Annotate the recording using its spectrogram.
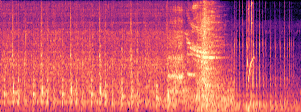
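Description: Cartoon sound effects: scattered light ticks, sliding tones around the middle with a short rising glide, then a fast, even run of clicks near the end.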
